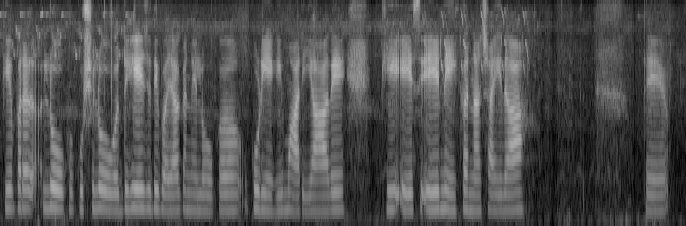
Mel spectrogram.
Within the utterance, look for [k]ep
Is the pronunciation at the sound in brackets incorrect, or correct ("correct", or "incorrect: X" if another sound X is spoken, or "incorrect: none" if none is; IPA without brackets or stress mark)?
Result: correct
